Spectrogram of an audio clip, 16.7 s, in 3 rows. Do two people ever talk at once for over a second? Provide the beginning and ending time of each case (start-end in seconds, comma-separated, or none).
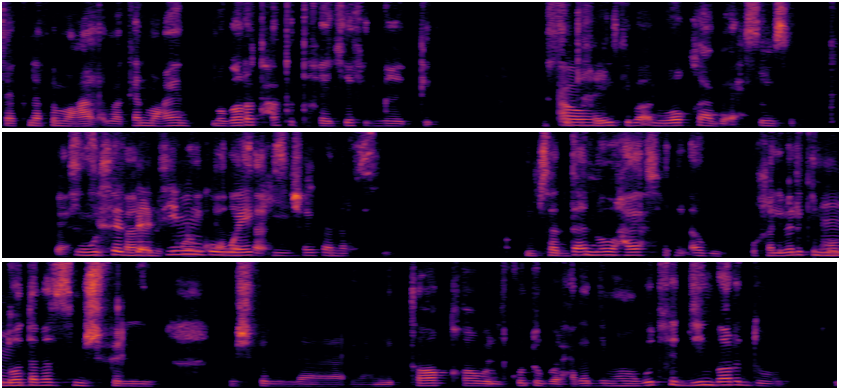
6.1-7.6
